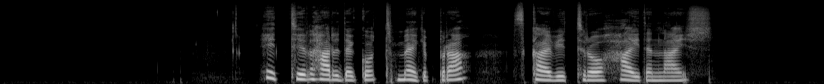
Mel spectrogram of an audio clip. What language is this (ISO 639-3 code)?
nor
